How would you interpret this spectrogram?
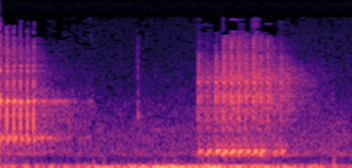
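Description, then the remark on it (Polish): Woodpeckers drum on trees in a forest in spring, in rapid, even rattling rolls: a short burst, a pause, then a longer roll that fades out, over a low steady rumble. No one speaks. “Jakbyście Państwo byli w lesie, posłuchali, jak one stukają radośnie w te drzewa.”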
